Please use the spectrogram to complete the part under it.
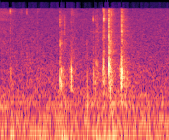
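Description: Quiet computer keyboard typing during a CAD elevation drawing, a few soft, scattered key taps clustered in the second half of a short, hushed moment.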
